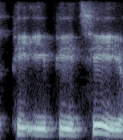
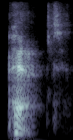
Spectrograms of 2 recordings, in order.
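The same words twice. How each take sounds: First: P E P T said letter by letter; spelled-out acronym. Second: Pept said as one syllable; acronym as word. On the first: Speaker introducing the technique to the webinar, P E P T spelled out. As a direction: spell out P E P T as four separate letters. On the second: Speaker showing the webinar his usual pronunciation, pept as one word. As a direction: say pept as a single word, not letter by letter. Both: Shown as a demonstration. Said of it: "generally pronounce that acronym".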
